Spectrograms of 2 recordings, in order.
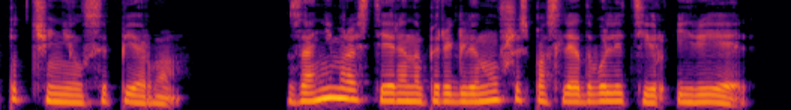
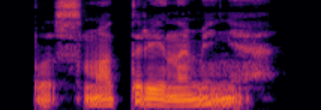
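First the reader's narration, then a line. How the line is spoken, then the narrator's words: Quiet command. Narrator (Russian): тихо приказал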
